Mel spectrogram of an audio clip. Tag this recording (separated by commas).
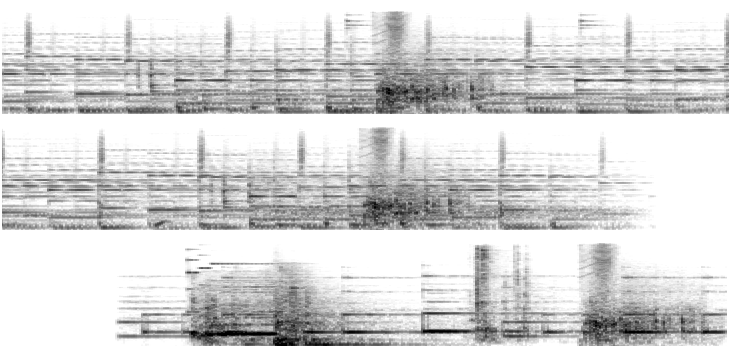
Music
